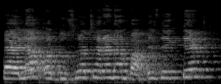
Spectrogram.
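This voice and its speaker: A high-voiced woman speaking at normal speed walks learners through Sanskrit verse pronunciation one step at a time. She patiently repeats syllables and asks rhetorical questions, and the room is very echoey.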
